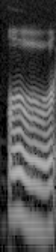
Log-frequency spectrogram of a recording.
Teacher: an alveolar approximant with the tongue approaching the alveolar ridge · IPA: [r]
